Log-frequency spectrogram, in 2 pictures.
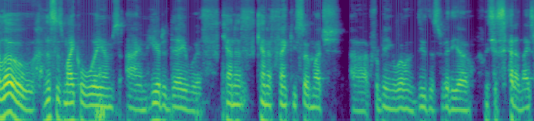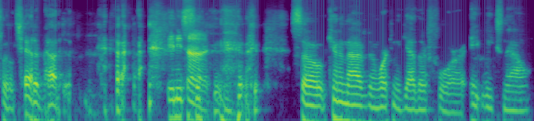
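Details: Adult man; typical speech.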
